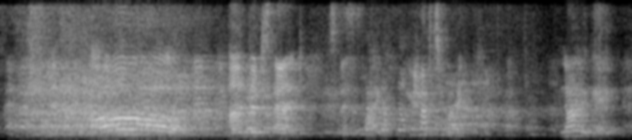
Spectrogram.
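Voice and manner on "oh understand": dad understanding. Retold or imitated. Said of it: "dad on the phone".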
